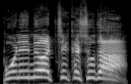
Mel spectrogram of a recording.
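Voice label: voice soviet infantry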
